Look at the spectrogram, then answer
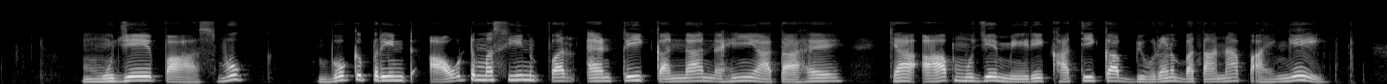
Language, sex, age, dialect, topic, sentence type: Hindi, male, 18-24, Garhwali, banking, question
